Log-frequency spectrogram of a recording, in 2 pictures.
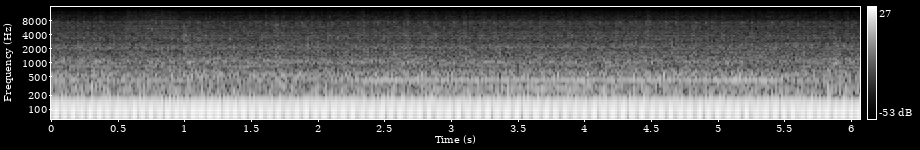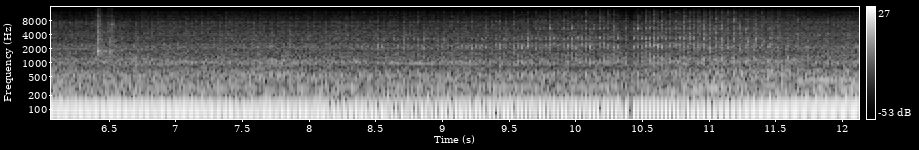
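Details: Farmall 460 tractor, rebuilt engine, just fitted with electronic ignition, driving under light load: deep, steady exhaust drone with an even firing beat and no stumble; runnable, owner suspects advance slightly off.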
